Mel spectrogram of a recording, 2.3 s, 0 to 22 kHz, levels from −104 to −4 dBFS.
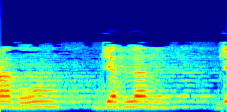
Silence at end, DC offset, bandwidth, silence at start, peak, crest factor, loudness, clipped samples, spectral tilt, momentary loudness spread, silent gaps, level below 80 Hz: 0 s; under 0.1%; 4.9 kHz; 0 s; -8 dBFS; 18 dB; -26 LUFS; under 0.1%; -8 dB/octave; 19 LU; none; -90 dBFS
